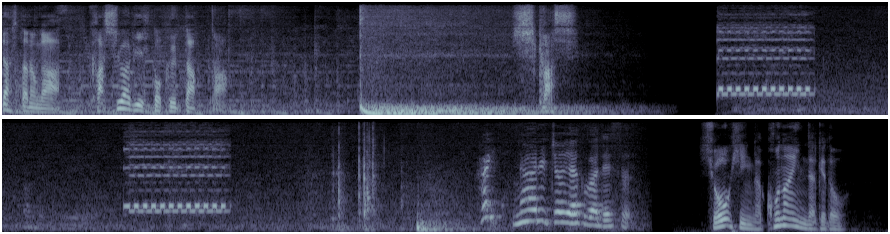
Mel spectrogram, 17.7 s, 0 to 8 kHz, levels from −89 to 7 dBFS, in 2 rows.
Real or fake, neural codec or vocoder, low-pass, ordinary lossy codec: fake; codec, 44.1 kHz, 7.8 kbps, DAC; 7.2 kHz; MP3, 64 kbps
